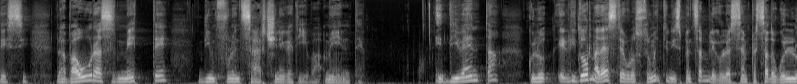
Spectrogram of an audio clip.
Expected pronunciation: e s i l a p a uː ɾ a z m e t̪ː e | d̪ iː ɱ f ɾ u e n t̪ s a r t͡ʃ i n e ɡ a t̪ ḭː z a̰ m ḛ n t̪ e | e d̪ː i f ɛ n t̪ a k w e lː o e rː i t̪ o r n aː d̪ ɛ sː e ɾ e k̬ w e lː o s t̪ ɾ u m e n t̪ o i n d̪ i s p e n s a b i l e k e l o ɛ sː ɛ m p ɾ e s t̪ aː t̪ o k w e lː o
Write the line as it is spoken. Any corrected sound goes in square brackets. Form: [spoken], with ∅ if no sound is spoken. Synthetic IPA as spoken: e [sː] i l a p a uː ɾ a z m e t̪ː e | d̪ iː ɱ f [l] u e n t̪ s a r t͡ʃ i n e ɡ a t̪ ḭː [v] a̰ m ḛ n t̪ e | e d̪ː i [v] ɛ n t̪ a k w e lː o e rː i t̪ o r n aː d̪ ɛ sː e ɾ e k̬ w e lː o s t̪ ɾ u m e n t̪ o i n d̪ i s p e n s a b i l e k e l o ɛ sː ɛ m p ɾ e s t̪ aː t̪ o k w e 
